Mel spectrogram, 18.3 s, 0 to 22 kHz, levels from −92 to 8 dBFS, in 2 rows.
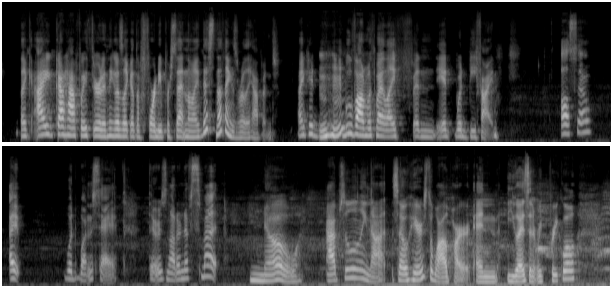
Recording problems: animal sounds; noticeable; throughout; 20 dB below the speech

